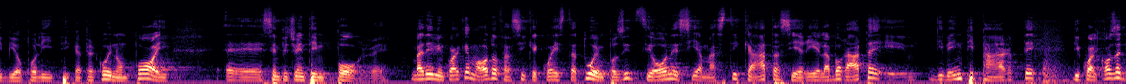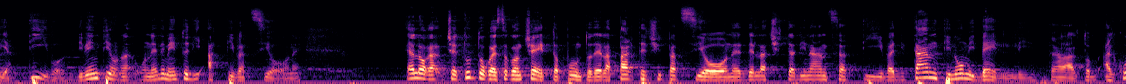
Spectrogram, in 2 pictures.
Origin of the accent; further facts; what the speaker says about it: Bologna, Emilia-Romagna, Italy; poi lo dico da bolognese, quindi veramente stalinismo peso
